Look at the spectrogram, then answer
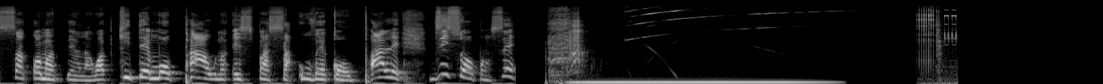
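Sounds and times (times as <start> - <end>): loud synthesised low hum: 5.8 - 8.3.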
